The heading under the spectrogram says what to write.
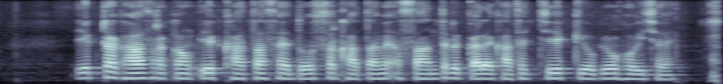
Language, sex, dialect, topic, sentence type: Maithili, male, Eastern / Thethi, banking, statement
